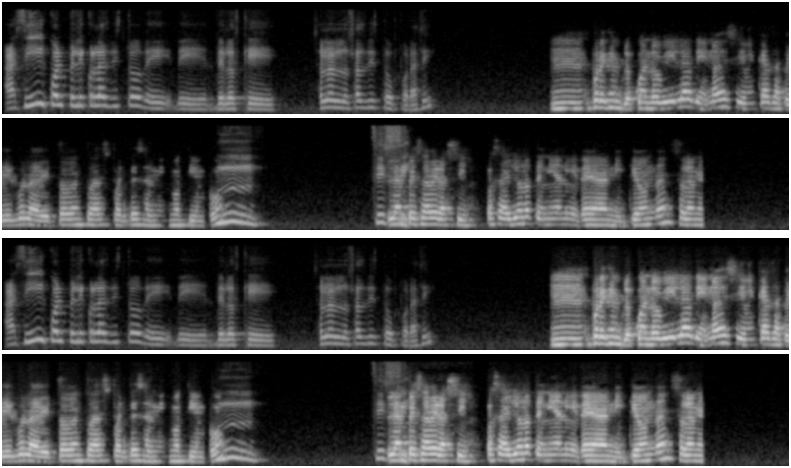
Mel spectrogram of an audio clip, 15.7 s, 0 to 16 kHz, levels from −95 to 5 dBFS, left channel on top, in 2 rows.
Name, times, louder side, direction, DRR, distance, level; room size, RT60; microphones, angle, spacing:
voice 1, 0.0-2.7 3.2-4.3 10.0-10.5 11.6-12.0, left 1 dB, 15° left, 3.8 m, -33 dB
voice 2, 5.5-10.1 11.7-14.9, right 6 dB, 85° right, 0.5 m, -20 dB
head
